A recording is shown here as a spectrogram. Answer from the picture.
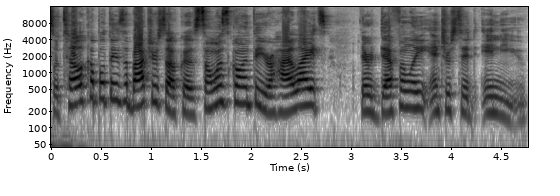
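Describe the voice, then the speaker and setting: The voice is loud. Its pitch swings very widely. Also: woman. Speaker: photographer and social media tips host. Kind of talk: live stream tutorial. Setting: Instagram live stream. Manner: casual, conversational.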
